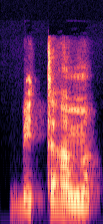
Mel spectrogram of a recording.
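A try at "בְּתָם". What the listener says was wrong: On dit ici Betom. Le kamad se prononce O ici.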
